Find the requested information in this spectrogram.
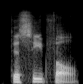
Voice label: "deceitful", American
